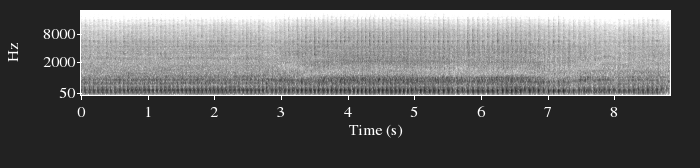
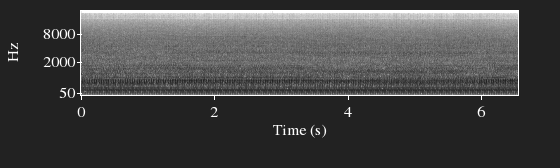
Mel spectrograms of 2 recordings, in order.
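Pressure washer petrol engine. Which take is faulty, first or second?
first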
